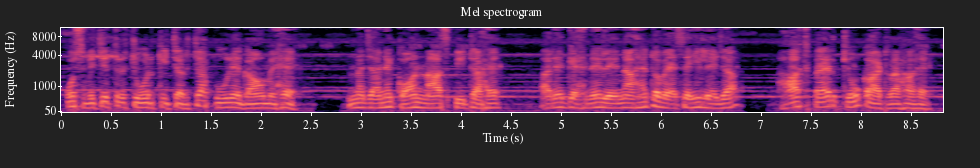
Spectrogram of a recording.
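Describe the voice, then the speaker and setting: A man's voice: mid-range voice, steady tone, moderate pace, faint music behind, close to an everyday voice. A man playing a worried, exasperated villager in a cartoon story, complaining in a dramatic, fretful way.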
